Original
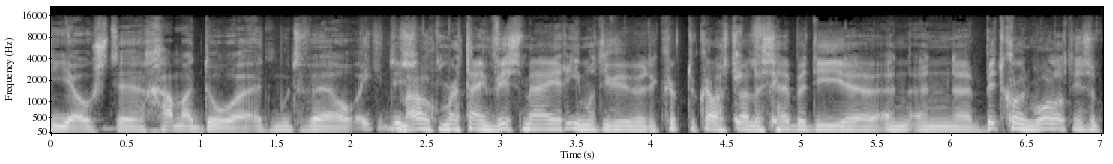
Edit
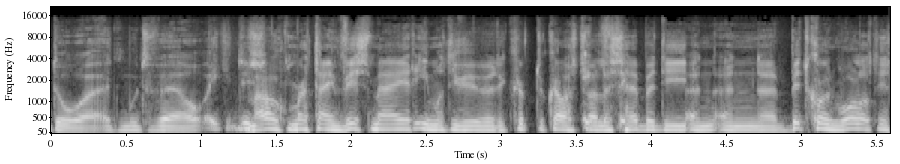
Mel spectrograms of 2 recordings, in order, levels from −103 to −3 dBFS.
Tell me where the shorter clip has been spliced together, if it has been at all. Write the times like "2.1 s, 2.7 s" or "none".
4.2 s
